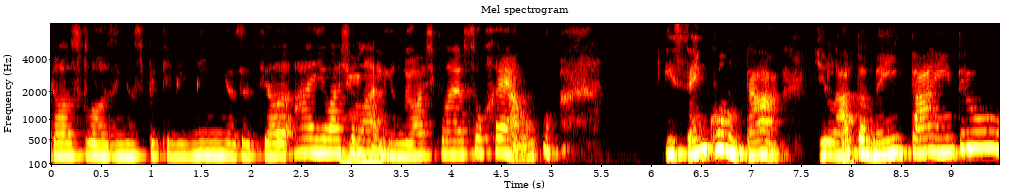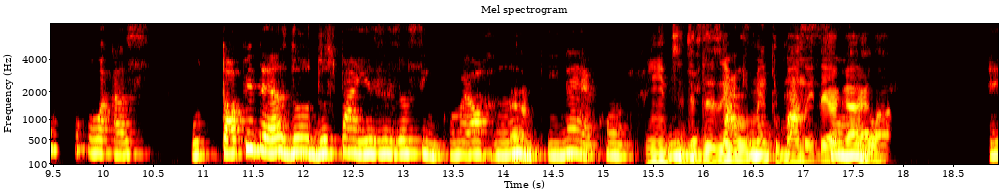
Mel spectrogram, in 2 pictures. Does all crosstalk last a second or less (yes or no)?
no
